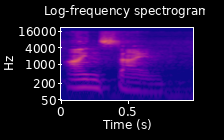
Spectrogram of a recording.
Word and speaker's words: Einstein: are going to pronounce when you see an i and an e together in either order you're going to pronounce the second vowel has a long sound like you would in english so Einstein is ein ste ein so e-i-e-i-o Einstein tada just like the number one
